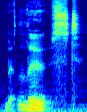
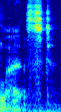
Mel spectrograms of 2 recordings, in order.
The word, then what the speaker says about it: Lust: is really my name it's German it actually is looed but it was always pronounced lust in America yeah how many generations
